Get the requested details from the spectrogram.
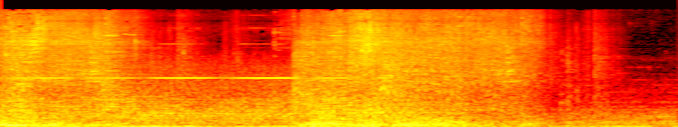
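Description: Gunfire rattles against a metal wire fence.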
